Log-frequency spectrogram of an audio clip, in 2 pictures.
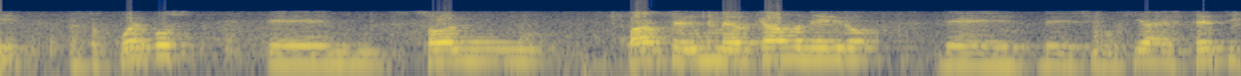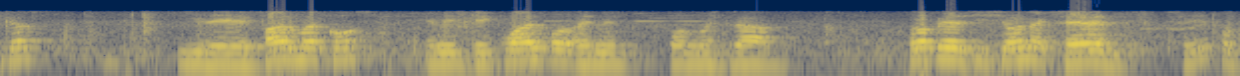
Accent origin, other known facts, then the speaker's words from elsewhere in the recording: Córdoba, Argentina; Yo soy de Córdoba, no tenemos un hospital público que nos atienda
